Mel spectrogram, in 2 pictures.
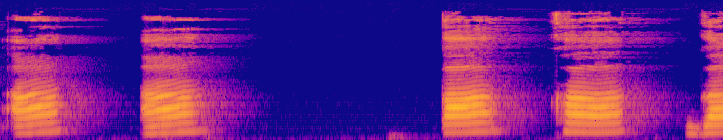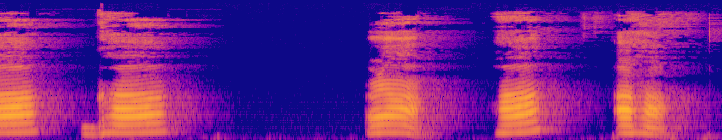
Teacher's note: सीधे कंठ से, है ना। कहीं भी हमारी जबान जो जीभ है कहीं टच नहीं होगी, सीधे अंदर से आवाज आएगी।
